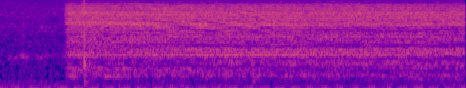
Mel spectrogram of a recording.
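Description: A faint, steady hiss that switches on abruptly about a third of a second in, with a thin steady tone under it.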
